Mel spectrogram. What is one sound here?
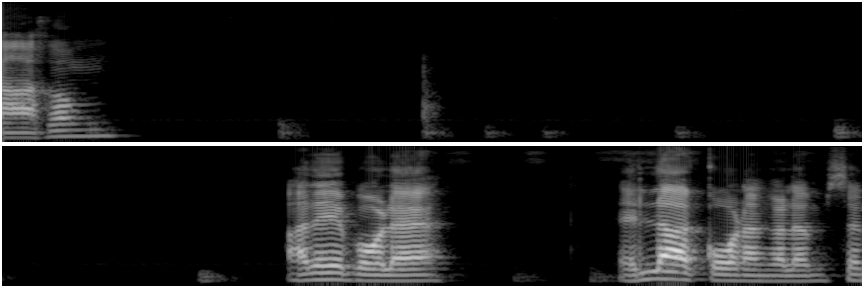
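A man speaks calmly and clearly into a close microphone, in short bursts.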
